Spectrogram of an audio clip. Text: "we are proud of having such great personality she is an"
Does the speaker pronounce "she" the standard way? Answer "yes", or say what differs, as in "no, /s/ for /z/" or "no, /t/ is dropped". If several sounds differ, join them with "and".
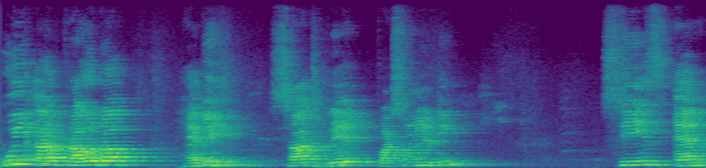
no, /s/ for /ʃ/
